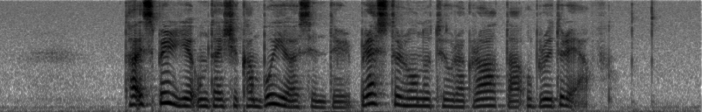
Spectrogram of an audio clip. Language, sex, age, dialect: Faroese, female, 36-60, Norðuroyggjar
